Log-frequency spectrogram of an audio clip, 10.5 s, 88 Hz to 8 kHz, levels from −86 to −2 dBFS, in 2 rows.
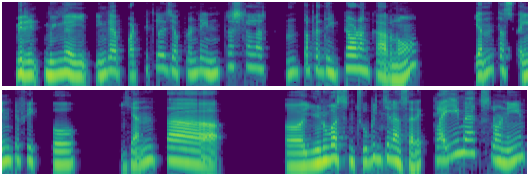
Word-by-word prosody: మిర్ 180 Hz, -2 st, +5 dB, 0.2 s
మింగాయ్ 165 Hz, -1 st, +3 dB, 0.2 s
ఇంకా 200 Hz, +4 st, +1 dB
పార్టిక్యులర్‌గా 215 Hz, +8 st, -6 dB
చెప్పలంటే, 185 Hz, 0 st, -5 dB
'ఇంటర్స్టెల్లార్' 240 Hz, +3 st, -3 dB, 0.2 s
అంత 190 Hz, +1 st, -8 dB
పెద్ద 210 Hz, -2 st, -4 dB
హిట్ 175 Hz, +6 st, -7 dB
అవడానికి 220 Hz, -5 st, +1 dB
కారణం, 140 Hz, -1 st, +1 dB, 0.7 s
ఎంత 210 Hz, +5 st, -7 dB, 0.2 s
సైంటిఫికొ 180 Hz, -2 st, -2 dB, 0.8 s
ఎంత 190 Hz, +3 st, -4 dB, 1.2 s
ఆహ్, 135 Hz, 0 st, +4 dB
యూనివర్స్‌ని 190 Hz, +2 st, +4 dB
చూపించినా 190 Hz, +2 st, 0 dB
సరే, 130 Hz, +2 st, +1 dB, 0.2 s
క్లైమాక్స్‌లోని 215 Hz, -, +1 dB
185 Hz, 110 wpm, -24 LUFS, 170-210 Hz, 1.2 s, మిర్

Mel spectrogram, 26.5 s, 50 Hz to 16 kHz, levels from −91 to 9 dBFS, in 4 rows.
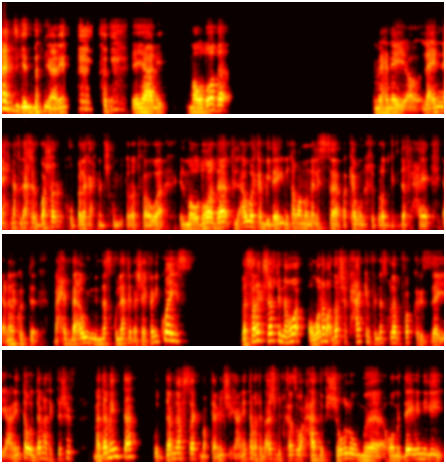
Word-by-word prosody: عادي 225 Hz, -9 st, +8 dB
جدًا 140 Hz, -3 st, +5 dB
يعني 145 Hz, 0 st, +1 dB, 0.9 s
يعني 130 Hz, 0 st, +4 dB, 0.3 s
الموضوع 135 Hz, +7 st, +7 dB
ده 180 Hz, 0 st, +4 dB, 2.1 s
مِهَنية 125 Hz, -4 st, +1 dB
آه. 95 Hz, -1 st, -4 dB
لإن 135 Hz, +4 st, +1 dB
إحنا 150 Hz, -1 st, -5 dB
في 140 Hz, -, -15 dB
الآخر -, -, -3 dB
بَشَر 140 Hz, +5 st, -1 dB
خُد -, -, -12 dB
بالك 120 Hz, 0 st, -1 dB
إحنا 110 Hz, -3 st, -11 dB
مش 105 Hz, 0 st, -12 dB
كومبيوترات. 100 Hz, -1 st, -8 dB
فهو 115 Hz, +3 st, 0 dB, 0.2 s
الموضوع 120 Hz, +7 st, +4 dB
ده 165 Hz, +2 st, +5 dB
في -, -, -16 dB
الأول 165 Hz, +6 st, +3 dB
كان -, -, -4 dB
بيضايقني 130 Hz, +2 st, 0 dB
طبعًا 140 Hz, 0 st, -2 dB
وأنا 120 Hz, -3 st, -3 dB
لسّه 135 Hz, +2 st, -3 dB
باكوِّن 125 Hz, 0 st, -5 dB
خبرات 125 Hz, -, -6 dB
جديدة 105 Hz, -1 st, -6 dB
في -, -, -14 dB
الحياة. 255 Hz, 0 st, -4 dB, 0.2 s
يعني -, -, -4 dB
أنا 140 Hz, -, -1 dB
كنت -, -, -8 dB, 0.3 s
باحب -, -, -4 dB
أوي 165 Hz, +3 st, +3 dB
إن 155 Hz, -2 st, -4 dB
الناس 155 Hz, +3 st, -5 dB
كُلّها 150 Hz, +1 st, -1 dB
تبقى 125 Hz, -, -4 dB
شايفاني 175 Hz, +9 st, -2 dB
كويس، 230 Hz, -1 st, +3 dB, 0.7 s
بس -, -, +2 dB
أنا 210 Hz, -, +9 dB
اكتشفت 240 Hz, -2 st, +2 dB
إن 210 Hz, -5 st, +1 dB
هو 215 Hz, +6 st, +2 dB
هو 130 Hz, +6 st, +3 dB
أنا 225 Hz, -, +5 dB
ما -, -, +3 dB
أقدرش 195 Hz, 0 st, 0 dB
أتحكِّم 195 Hz, +2 st, -4 dB
في 165 Hz, -, -25 dB
الناس 165 Hz, +3 st, -8 dB
كُلّها 170 Hz, +1 st, +1 dB
بتفكر 170 Hz, -3 st, -8 dB
إزاي؟ 115 Hz, -4 st, -5 dB
يعني -, -, -4 dB
أنت -, -, -3 dB
قدّام 475 Hz, -, +4 dB
هتكتشف 165 Hz, +3 st, -9 dB, 0.3 s
ما -, -, -1 dB
دام 180 Hz, +4 st, +4 dB
أنت 235 Hz, 0 st, +2 dB, 0.3 s
قدّام 165 Hz, -6 st, -2 dB
نفسك 175 Hz, -2 st, -2 dB
ما -, -, -7 dB
بتعملش 145 Hz, -, -7 dB
يعني -, -, -9 dB
أنت 160 Hz, -, -7 dB
ما -, -, -1 dB
تبقاش 165 Hz, 0 st, -4 dB
بتخزوَق 145 Hz, +1 st, -5 dB
حد 140 Hz, 0 st, 0 dB
في 130 Hz, -, -16 dB
الشغل 160 Hz, +6 st, -3 dB
وما 135 Hz, -5 st, -1 dB
هو 130 Hz, +2 st, -3 dB
متضايق 155 Hz, +5 st, +3 dB
منّي 165 Hz, 0 st, -4 dB
ليه؟ 155 Hz, 0 st, -6 dB
150 Hz, 190 wpm, -22 LUFS, 130-175 Hz, 2.1 s, أنا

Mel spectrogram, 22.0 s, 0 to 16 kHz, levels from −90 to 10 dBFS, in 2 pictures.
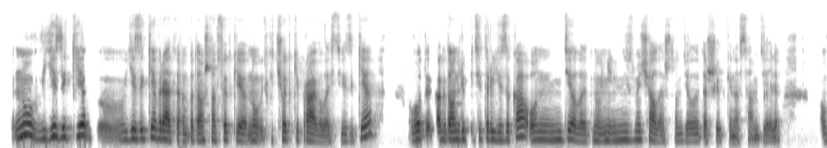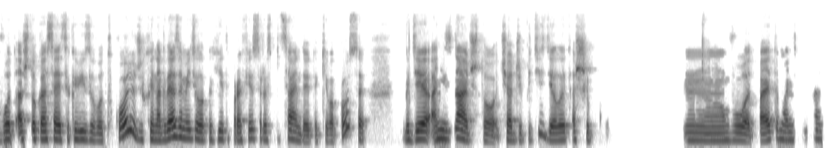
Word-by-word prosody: Ну, 240 Hz, +5 st, +4 dB
в 165 Hz, -4 st, -8 dB
языке, 205 Hz, +4 st, +3 dB
э, -, -, +8 dB, 0.2 s
в 75 Hz, -, -7 dB
языке 175 Hz, +4 st, 0 dB
вряд 165 Hz, -4 st, +4 dB
ли 140 Hz, -, -2 dB
он, 135 Hz, -1 st, -6 dB
потому 140 Hz, +2 st, -1 dB
что 145 Hz, -, -6 dB
там 150 Hz, -, -3 dB
всё-таки, 150 Hz, -2 st, -2 dB
ну, 145 Hz, +2 st, -2 dB
хоть -, -, -13 dB
чёткие 160 Hz, -2 st, -4 dB
правила 130 Hz, -5 st, +1 dB
есть -, -, -10 dB
в -, -, -22 dB
языке. 200 Hz, -, -3 dB, 0.4 s
Вот 165 Hz, +3 st, +1 dB
когда 155 Hz, +1 st, +3 dB
он 160 Hz, -, +2 dB
репетитор 165 Hz, 0 st, -5 dB
языка, 160 Hz, +8 st, +1 dB
он 155 Hz, -2 st, -2 dB
не 160 Hz, -, -4 dB
делает, 140 Hz, -6 st, -1 dB
ну, 145 Hz, -1 st, -4 dB
не 140 Hz, +2 st, -4 dB
не 150 Hz, +2 st, -4 dB
замечала, 150 Hz, -4 st, -4 dB
что -, -, -15 dB
он 135 Hz, -, -9 dB
делает 135 Hz, 0 st, -6 dB
ошибки -, -, -8 dB
на -, -, -6 dB
самом -, -, -10 dB
деле. -, -, -7 dB, 0.5 s
Вот, 155 Hz, +4 st, +2 dB
а -, -, +5 dB
что 170 Hz, +3 st, -1 dB
касается 160 Hz, -1 st, +3 dB
квиза 160 Hz, -3 st, 0 dB
вот 135 Hz, -1 st, -5 dB
в -, -, -29 dB
колледжах, 205 Hz, -, +3 dB
иногда, 150 Hz, +4 st, +6 dB
я 205 Hz, -, +9 dB
заметила, 180 Hz, -6 st, +2 dB
какие-то 160 Hz, +2 st, -6 dB
профессоры 160 Hz, +3 st, -3 dB
специально 155 Hz, 0 st, -2 dB
дают 120 Hz, 0 st, -2 dB
такие 120 Hz, -, -10 dB
вопросы, 400 Hz, -, -2 dB, 0.5 s
где 160 Hz, +1 st, +6 dB
они 175 Hz, +2 st, +4 dB
знают, 160 Hz, -2 st, +5 dB
что 135 Hz, -3 st, -2 dB
Чат 145 Hz, -1 st, -1 dB
GPT 265 Hz, -, -10 dB
сделает 150 Hz, -, +1 dB
ошибку. -, -, -6 dB, 1.1 s
М, 145 Hz, -1 st, -3 dB
вот, 145 Hz, -3 st, +1 dB
поэтому 150 Hz, +4 st, +2 dB
они 150 Hz, 0 st, -3 dB, 0.2 s
знают, 170 Hz, -3 st, -8 dB
155 Hz, 190 wpm, -23 LUFS, 145-170 Hz, 1.1 s, я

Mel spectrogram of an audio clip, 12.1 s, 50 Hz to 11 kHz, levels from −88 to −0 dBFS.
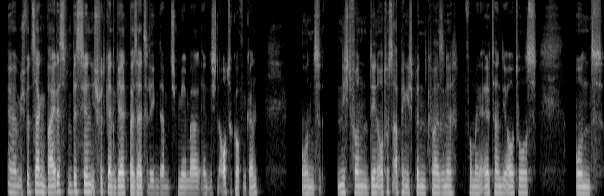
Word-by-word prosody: Ähm, 120 Hz, -2 st, -2 dB
ich 115 Hz, -, -8 dB
würde 130 Hz, -1 st, -2 dB
sagen, 130 Hz, -4 st, +4 dB
beides 130 Hz, +5 st, +3 dB
'n 130 Hz, -, -6 dB
bisschen. 130 Hz, 0 st, +4 dB
Ich 110 Hz, +2 st, -2 dB
würde 125 Hz, -, -1 dB
gerne 110 Hz, -2 st, +3 dB
Geld 110 Hz, 0 st, +4 dB
beiseitelegen, 110 Hz, 0 st, +2 dB
damit 105 Hz, -1 st, -5 dB
ich -, -, -3 dB
mir 110 Hz, -1 st, -2 dB
mal 105 Hz, -1 st, -1 dB
endlich 110 Hz, 0 st, -5 dB
'n -, -, -11 dB
Auto 130 Hz, -, +1 dB
kaufen 100 Hz, -1 st, -3 dB
kann 105 Hz, +4 st, -1 dB, 0.9 s
und 105 Hz, -1 st, -2 dB, 0.3 s
nicht 120 Hz, +1 st, -1 dB
von 115 Hz, -2 st, +1 dB
den 115 Hz, +1 st, +2 dB
Autos 115 Hz, +1 st, -1 dB
abhängig 110 Hz, -4 st, -3 dB
bin 110 Hz, -2 st, -1 dB
quasi, 110 Hz, -1 st, -1 dB
ne 115 Hz, 0 st, 0 dB, 0.2 s
von 110 Hz, -, -6 dB
meinen 110 Hz, -1 st, -1 dB
Eltern 115 Hz, +1 st, +1 dB
die 110 Hz, -1 st, -1 dB
Autos. 115 Hz, +1 st, +1 dB, 0.8 s
Und 110 Hz, -1 st, +1 dB
110 Hz, 180 wpm, -28 LUFS, 110-115 Hz, 0.9 s, sagen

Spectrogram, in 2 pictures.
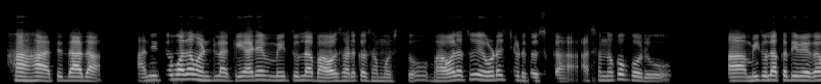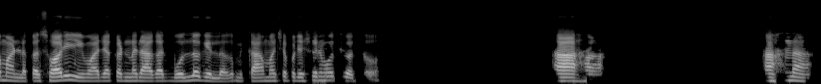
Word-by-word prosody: हां, 190 Hz, -1 st, +6 dB
हां. 180 Hz, -3 st, +6 dB
ते 185 Hz, -, -6 dB
दादा. 180 Hz, -1 st, +6 dB, 0.5 s
आणि 200 Hz, +4 st, -4 dB
तो 225 Hz, -, -5 dB
मला 235 Hz, +1 st, +6 dB
म्हटला 195 Hz, -2 st, 0 dB
की 185 Hz, -, -1 dB
"अरे! 210 Hz, +1 st, +2 dB
मी 190 Hz, -1 st, -5 dB
तुला 190 Hz, 0 st, 0 dB
भावासारखं 175 Hz, +3 st, +1 dB
समजतो. 160 Hz, -1 st, -11 dB, 0.2 s
भावाला 175 Hz, +7 st, +2 dB
तू 235 Hz, -, -6 dB
एवढं 205 Hz, +2 st, 0 dB
चिडतोस 170 Hz, -4 st, -7 dB
का. -, -, -2 dB, 0.3 s
असं 195 Hz, -, -11 dB
नको 235 Hz, +4 st, -1 dB
करू. 155 Hz, -4 st, -4 dB, 0.8 s
हां. 175 Hz, 0 st, +5 dB
मी 190 Hz, +2 st, -3 dB
तुला 200 Hz, +1 st, +3 dB
कधी 195 Hz, 0 st, 0 dB
वेगळं 190 Hz, +1 st, +3 dB
मानलं 155 Hz, -3 st, -2 dB
का? 160 Hz, -, +1 dB
सॉरी. 185 Hz, +4 st, +5 dB, 0.2 s
माझ्याकडनं 170 Hz, +1 st, -2 dB
रागात 160 Hz, +1 st, +2 dB
बोललं 185 Hz, +4 st, -1 dB
गेलं. 150 Hz, -2 st, -3 dB
मी 160 Hz, -, -13 dB
कामाच्या 170 Hz, +3 st, -3 dB
प्रेशरमध्ये 185 Hz, +3 st, -5 dB
होतो." -, -, -9 dB, 1.8 s
हां, 165 Hz, -1 st, +9 dB
हां. 160 Hz, -1 st, -2 dB, 1.7 s
हां 170 Hz, 0 st, +5 dB, 0.2 s
ना. 170 Hz, -3 st, +1 dB
180 Hz, 155 wpm, -26 LUFS, 165-195 Hz, 1.8 s, हां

